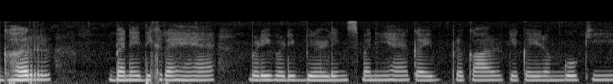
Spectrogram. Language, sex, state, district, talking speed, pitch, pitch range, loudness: Hindi, female, Himachal Pradesh, Shimla, 155 wpm, 200 Hz, 195-205 Hz, -21 LUFS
